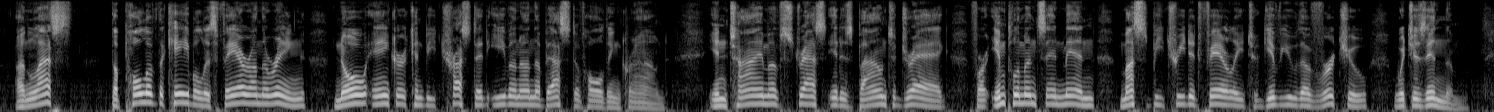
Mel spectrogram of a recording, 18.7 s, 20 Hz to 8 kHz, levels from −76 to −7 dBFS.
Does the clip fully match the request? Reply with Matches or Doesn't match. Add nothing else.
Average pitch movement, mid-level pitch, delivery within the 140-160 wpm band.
Matches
